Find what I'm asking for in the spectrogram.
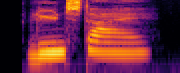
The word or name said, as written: lynstege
